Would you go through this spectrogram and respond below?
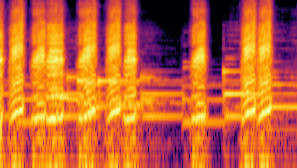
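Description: Ducks quack in the Pre-Odyssey video game demo, a series of loud, nasal quacks in quick clusters, roughly seven or eight calls with short pauses between groups, close and clear.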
